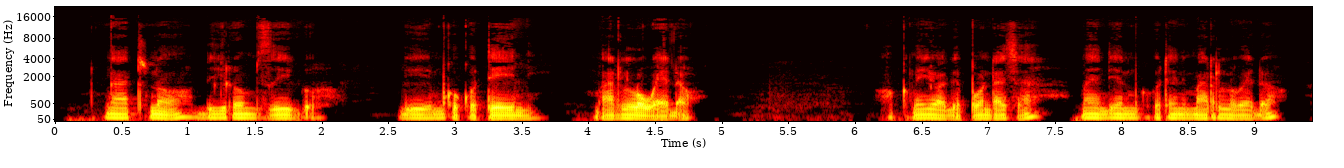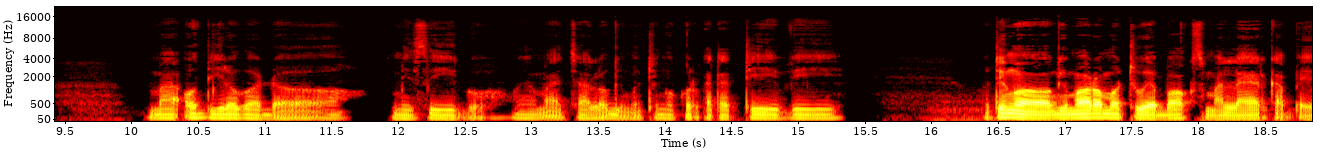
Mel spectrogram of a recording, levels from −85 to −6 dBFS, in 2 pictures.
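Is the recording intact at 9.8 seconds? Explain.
No. At 9.8 seconds, as throughout the speech, the sound carries transcoding between lossy codecs, likely an MP3 pass followed by Vorbis at low bitrates. Coding artefacts from both stages are layered together, and nothing remains above 16.7 kHz.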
